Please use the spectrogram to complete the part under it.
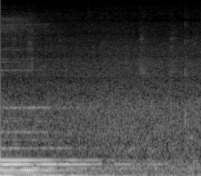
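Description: Music plays over loudspeakers in a large echoing hall and fades out.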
